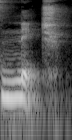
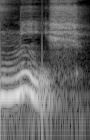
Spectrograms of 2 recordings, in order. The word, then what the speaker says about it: niche: of students there, and many students pronounced this word as niche. This is not niche, this is niche.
